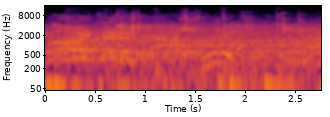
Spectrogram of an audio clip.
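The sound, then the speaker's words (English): A basketball dribbled on a court during a BYU versus Montana Tech college game: bounces thud under a steady crowd roar while a voice talks over the action. “dribbles right around the double team all the way to the rim and lays it in for two.”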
